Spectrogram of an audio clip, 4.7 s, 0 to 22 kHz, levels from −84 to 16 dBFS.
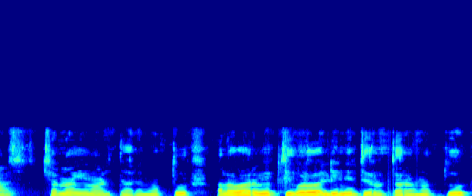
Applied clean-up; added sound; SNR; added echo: neural mask model DeepFilterNet 3.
